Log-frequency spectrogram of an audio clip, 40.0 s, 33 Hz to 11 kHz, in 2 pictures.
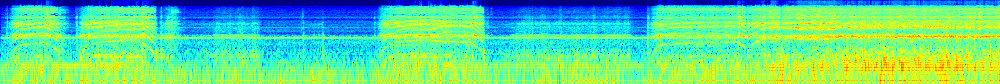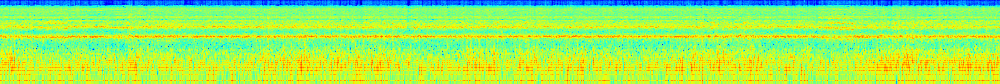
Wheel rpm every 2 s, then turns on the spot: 60, 70, 10, 20, 120, 20, 50, 170, 220, 230, 220, 230, 240, 230, 240, 230, 230, 230, 220, 220.
4-6 10-12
